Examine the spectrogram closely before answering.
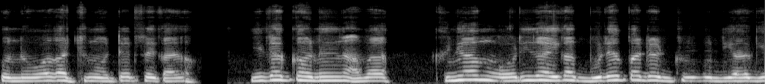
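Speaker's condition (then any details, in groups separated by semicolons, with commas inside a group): Brain lesion disability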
